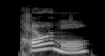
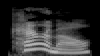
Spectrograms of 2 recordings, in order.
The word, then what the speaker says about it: caramel: Caramel, two syllables, or caramel, three syllables, is a light brown candy made from butter, sugar, and milk. In much of the Northeast and parts of the South, this word is pronounced with three syllables, caramel. In parts of the Appalachian Mountains and much of the Midwest, many Americans pronounce this word with two syllables, as in caramel.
